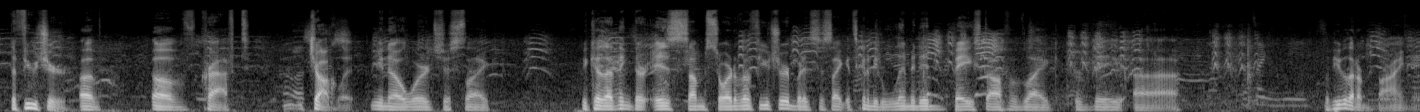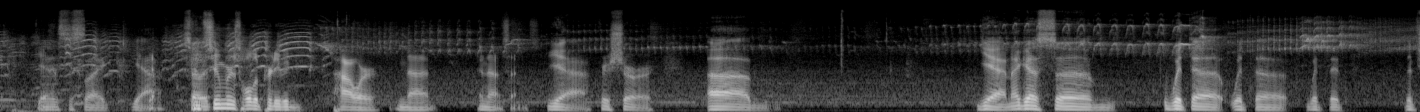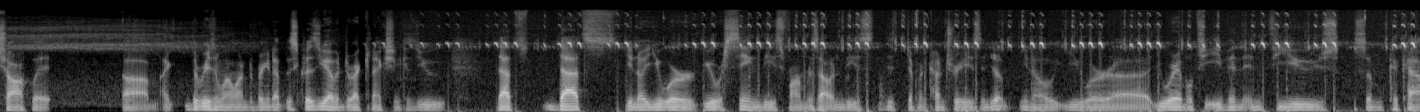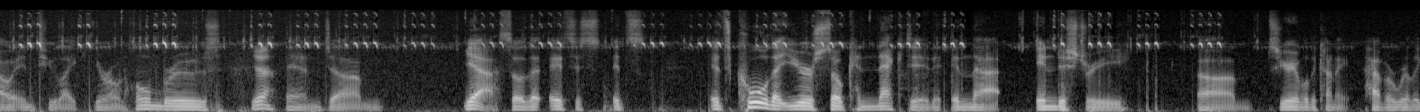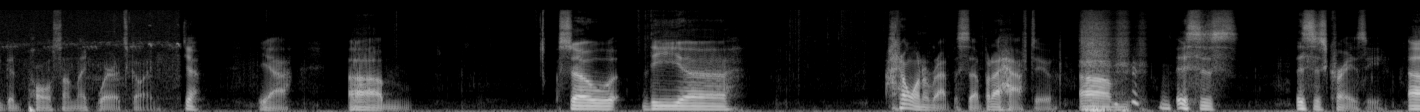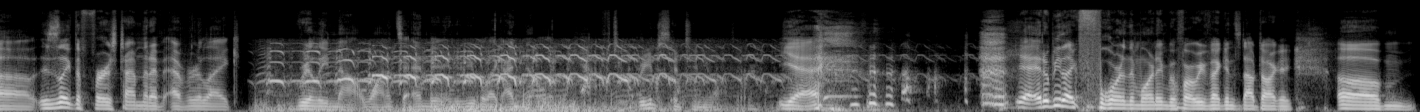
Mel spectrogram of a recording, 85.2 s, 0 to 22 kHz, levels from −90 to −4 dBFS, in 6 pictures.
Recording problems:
animal sounds; very loud; throughout; 3 dB above the speech

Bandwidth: 15 kHz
